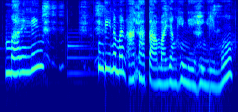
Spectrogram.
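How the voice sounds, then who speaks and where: An actress voices a patient, worried young woman in a Filipino radio drama. Her Filipino-accented voice is on the high side, earnest and reassuring as a loyal friend. Light music plays underneath. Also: unhurried, lightly acted. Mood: taken aback. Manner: earnest, reassuring, gently insistent. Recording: music behind the voice.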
